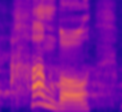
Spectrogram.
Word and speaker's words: Humble: You spell it humble, but in Texas they say humble.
